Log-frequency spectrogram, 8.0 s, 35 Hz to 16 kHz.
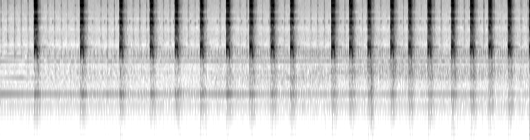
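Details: Broadway Limited BLI UP 4-12-2 hybrid model locomotive, sound and smoke-box switch off: sharp bird-like chirps over a faint hum, rising from about one to two per second with speed, plus constant background clicking even when stationary; owner unsure whether decoder or mechanical.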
